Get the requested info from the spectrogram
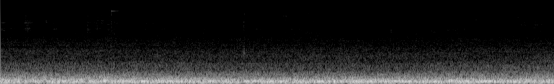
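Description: Steady low rumble of a car travelling at motorway speed, heard from inside the cabin: road and tyre noise with the engine underneath.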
